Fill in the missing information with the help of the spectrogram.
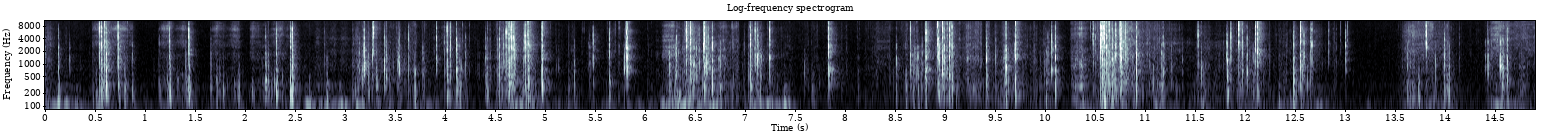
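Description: A medium-size OLW Cheez Doodles bag of foil-lined plastic, full of puffs, is held and turned in the hands while fingertips tap and rub it. Dense, bright crinkling and crackling bursts sound throughout, with brief pauses between handling movements.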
